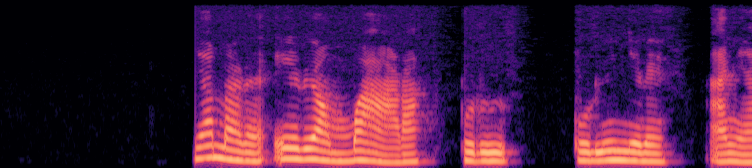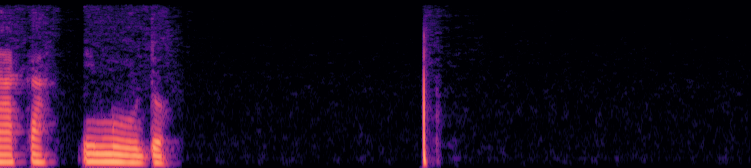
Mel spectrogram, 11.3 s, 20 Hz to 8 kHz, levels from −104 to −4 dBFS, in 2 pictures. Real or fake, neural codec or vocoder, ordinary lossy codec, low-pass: real; none; none; 7.2 kHz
